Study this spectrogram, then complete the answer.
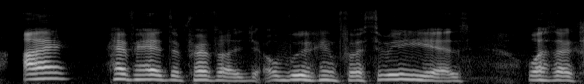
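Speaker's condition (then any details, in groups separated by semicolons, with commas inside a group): Motor neuron disease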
